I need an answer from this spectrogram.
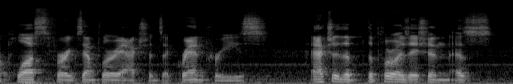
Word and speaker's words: Grand Prix: be obnoxious now is Grand Prix um like Attorneys General um wait is it actually yeah Grand PRI gr Prix um no one actually says that but that is the correct pronunciation um never even knew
